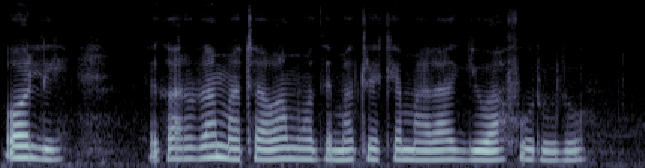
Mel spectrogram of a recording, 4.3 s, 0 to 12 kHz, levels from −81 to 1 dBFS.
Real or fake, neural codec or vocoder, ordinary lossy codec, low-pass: real; none; none; none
